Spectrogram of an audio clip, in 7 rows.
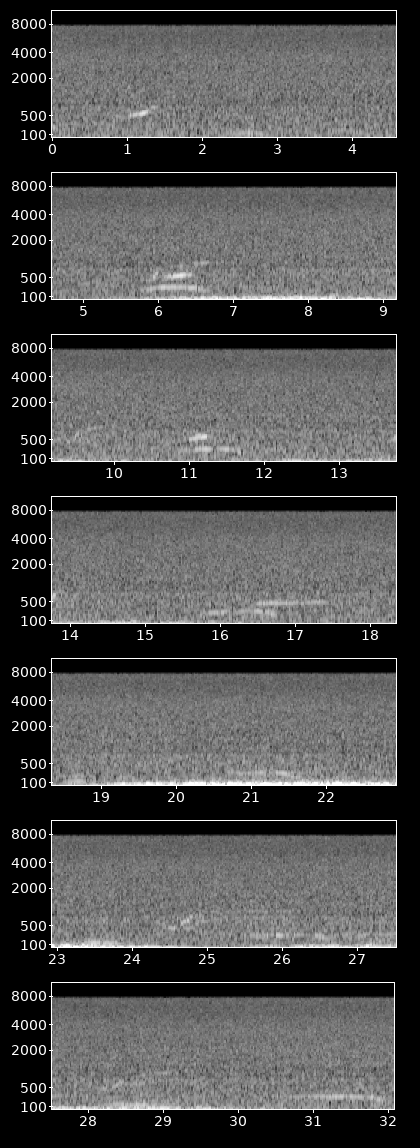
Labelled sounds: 6.5	6.7	humpback whale, 0.86 to 1.1 kHz

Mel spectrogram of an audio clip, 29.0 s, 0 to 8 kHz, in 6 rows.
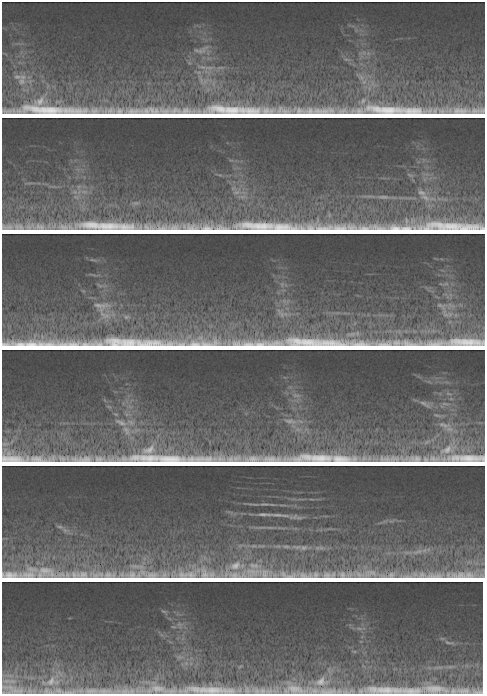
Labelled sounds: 1.9	2.3	humpback whale, 1.1 to 2.5 kHz
3.3	4.2	humpback whale, 1.3 to 3.2 kHz
5.1	5.5	humpback whale, 1.1 to 4.0 kHz
8.3	8.9	humpback whale, 0.80 to 1.6 kHz
10.6	10.8	humpback whale, 0.80 to 1.2 kHz
17.3	17.5	humpback whale, 0.80 to 1.2 kHz
18.6	19.4	humpback whale, 0.93 to 4.4 kHz
19.8	20.1	humpback whale, 1.2 to 1.7 kHz
21.5	22.7	humpback whale, 1.3 to 6.2 kHz
23.0	23.4	humpback whale, 1.6 to 2.0 kHz
25.1	25.4	humpback whale, 2.7 to 3.0 kHz
25.9	26.2	humpback whale, 0.80 to 1.1 kHz
28.5	28.9	humpback whale, 1.3 to 1.9 kHz

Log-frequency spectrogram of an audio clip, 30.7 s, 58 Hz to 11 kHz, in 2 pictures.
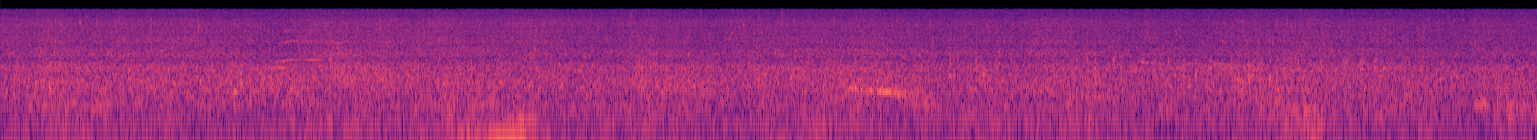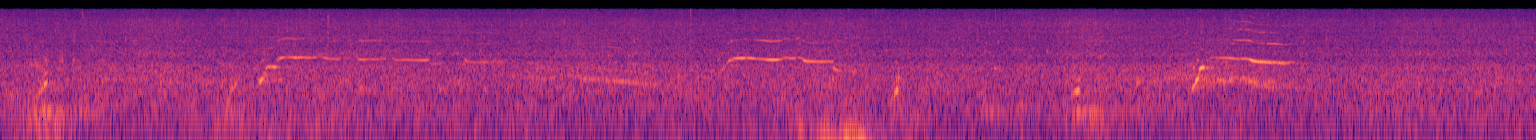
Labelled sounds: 2.7	3.0	humpback whale, 1.0 to 1.2 kHz
18.1	20.4	humpback whale, 0.97 to 2.7 kHz
22.6	23.7	humpback whale, 1.0 to 2.6 kHz
27.2	28.3	humpback whale, 0.78 to 6.2 kHz

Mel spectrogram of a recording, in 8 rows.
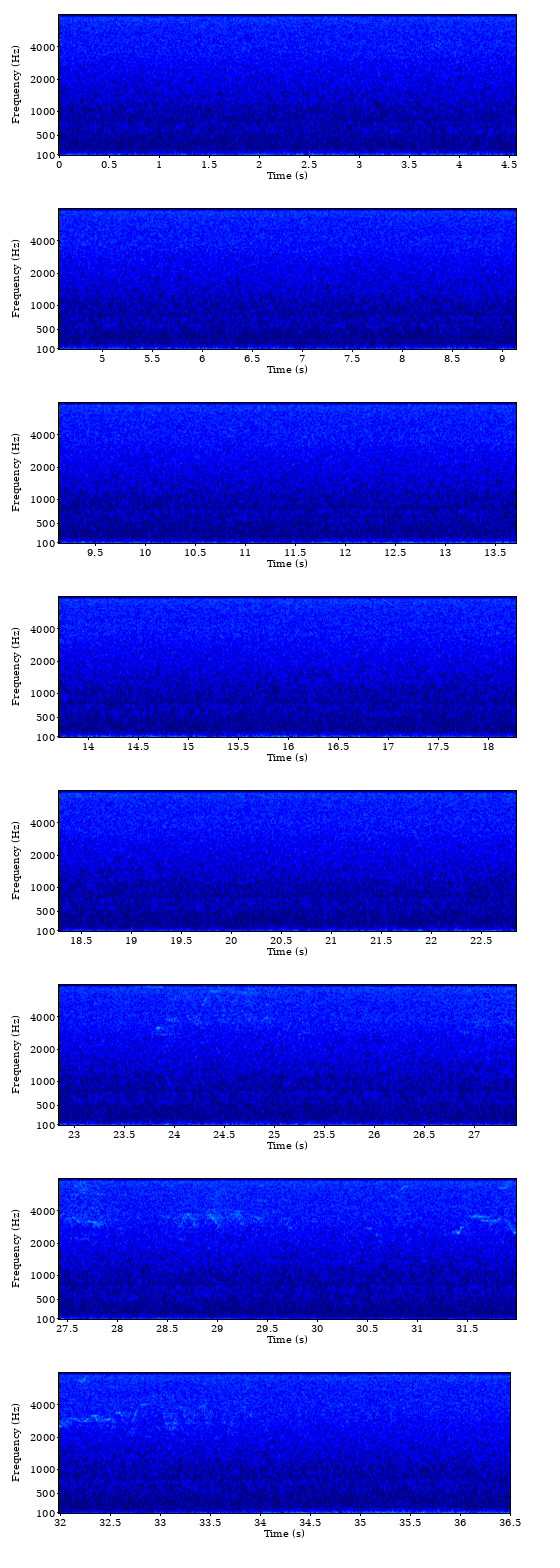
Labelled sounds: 23.6	23.9	killer whale, northern resident, 7.5 to 7.7 kHz
27.6	27.9	killer whale, northern resident, 2.8 to 3.3 kHz
31.9	32.3	killer whale, northern resident, 2.4 to 3.1 kHz

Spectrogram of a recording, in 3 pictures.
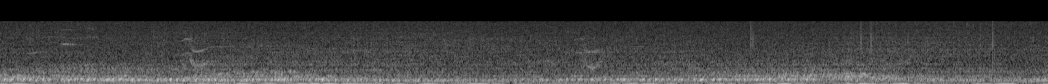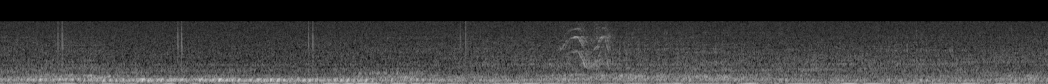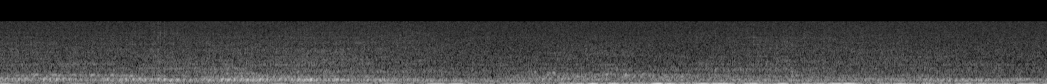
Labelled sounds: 1.9	2.4	killer whale, northern resident, G clan, call N23i, 0.86 to 2.4 kHz

